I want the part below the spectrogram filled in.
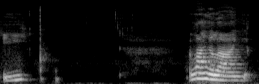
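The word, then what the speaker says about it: ylang-ylang: we have a landline Alang Alang spelled why pronounced e Liang Liang I think of as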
